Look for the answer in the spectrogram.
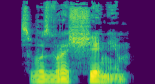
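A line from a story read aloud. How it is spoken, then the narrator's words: Quiet. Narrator (Russian): тихо сказал Арджуна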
